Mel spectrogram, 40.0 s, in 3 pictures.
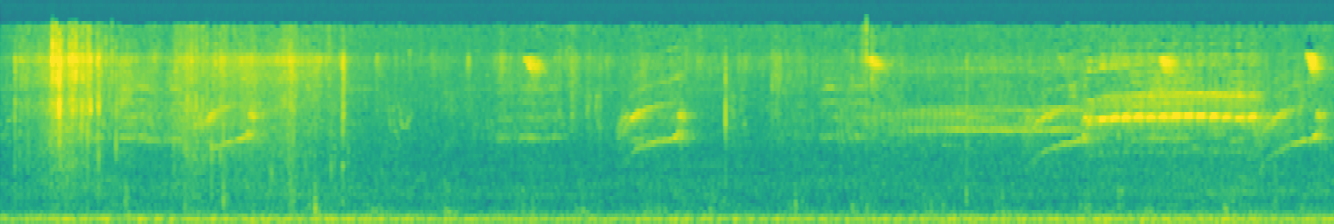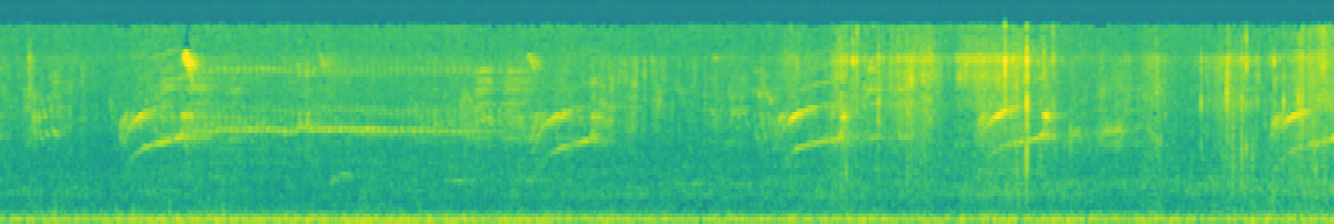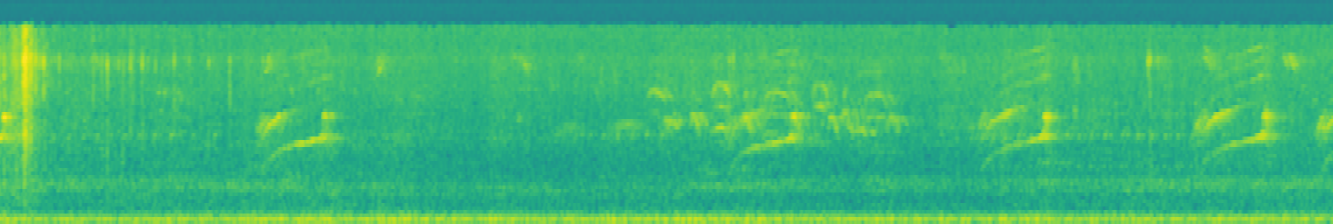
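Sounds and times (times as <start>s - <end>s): birds calling: 0.0s - 30.9s
steady low rumble: 0.0s - 40.0s.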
